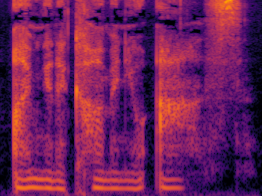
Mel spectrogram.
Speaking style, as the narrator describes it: he whispers in my ear

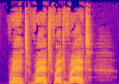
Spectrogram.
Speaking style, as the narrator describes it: I gasped

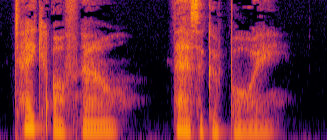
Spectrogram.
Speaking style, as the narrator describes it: she says it softly in his ear

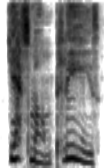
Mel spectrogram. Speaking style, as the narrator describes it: gasp

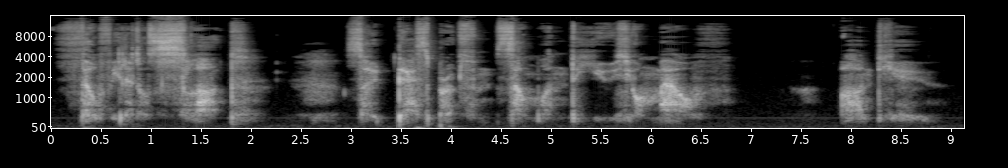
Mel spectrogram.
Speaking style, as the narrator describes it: whispers in my ear

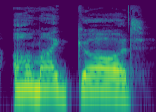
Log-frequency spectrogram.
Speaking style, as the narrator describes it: he howled

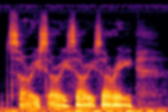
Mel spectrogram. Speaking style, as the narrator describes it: I mumbling

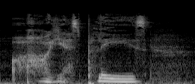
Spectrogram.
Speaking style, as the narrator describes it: breathe faster and murmur

